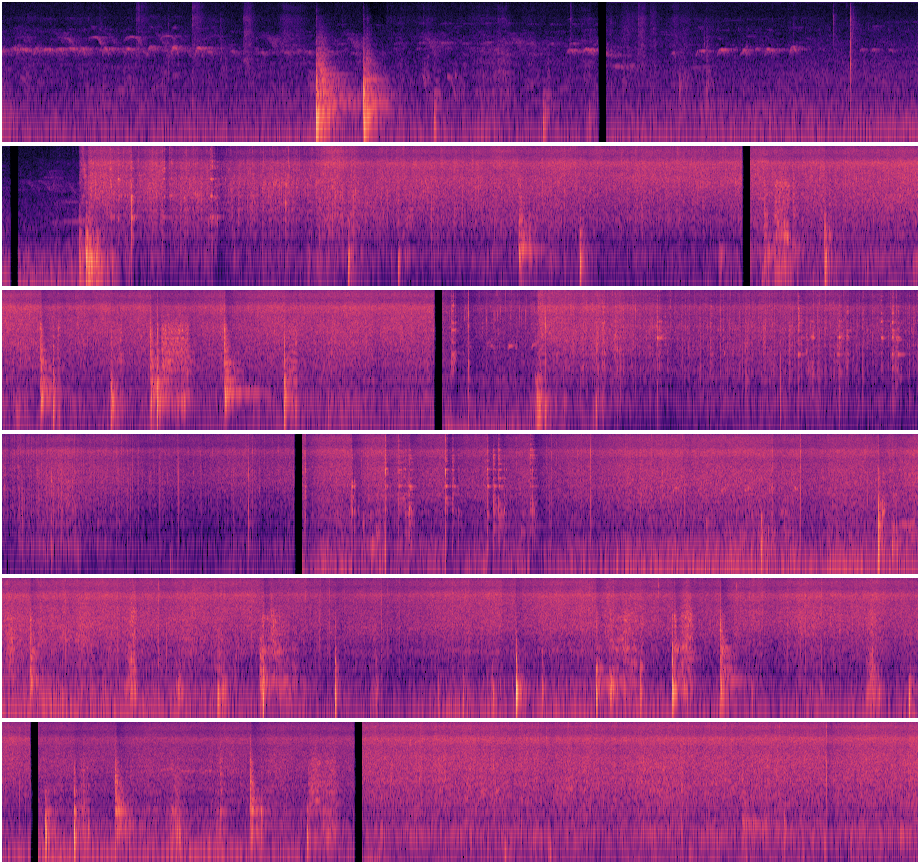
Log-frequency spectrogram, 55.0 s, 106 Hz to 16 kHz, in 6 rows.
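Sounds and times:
onions sizzling in hot oil: 0:09.9 - 0:54.9
metal spatula scraping pot: 0:16.7 - 0:17.6, 0:18.7 - 0:21.4, 0:31.0 - 0:33.0, 0:36.2 - 0:40.5, 0:42.5 - 0:44.3, 0:45.2 - 0:49.3.

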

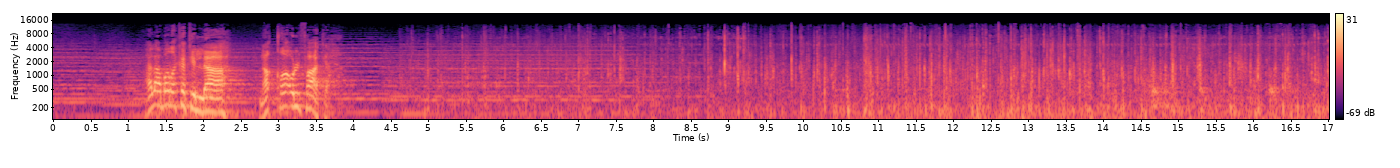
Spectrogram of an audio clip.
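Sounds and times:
hooves clip-clopping on gravel: 0:04.4 - 0:17.0.

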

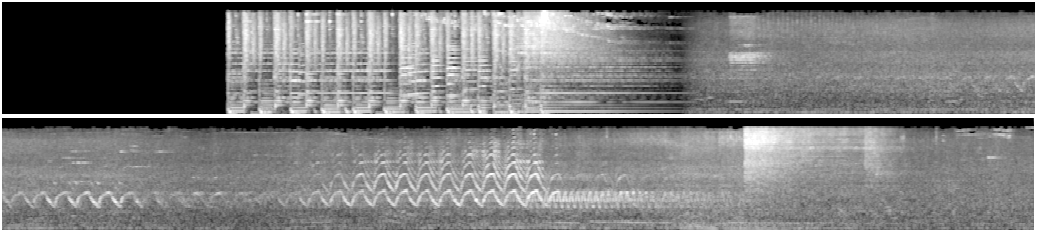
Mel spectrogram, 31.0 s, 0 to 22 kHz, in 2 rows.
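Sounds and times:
low traffic rumble: 0:03.4 - 0:30.9
siren yelping: 0:14.7 - 0:26.4
burst of hiss: 0:26.6 - 0:28.9.

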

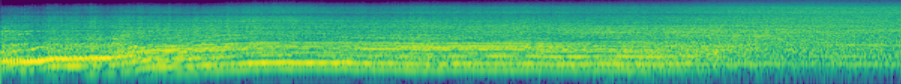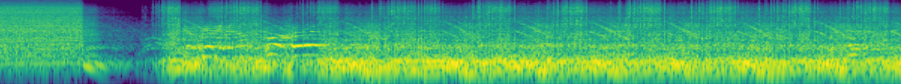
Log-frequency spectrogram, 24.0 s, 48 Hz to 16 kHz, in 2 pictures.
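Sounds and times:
tractor engine revving: 0:00.0 - 0:24.0.

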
